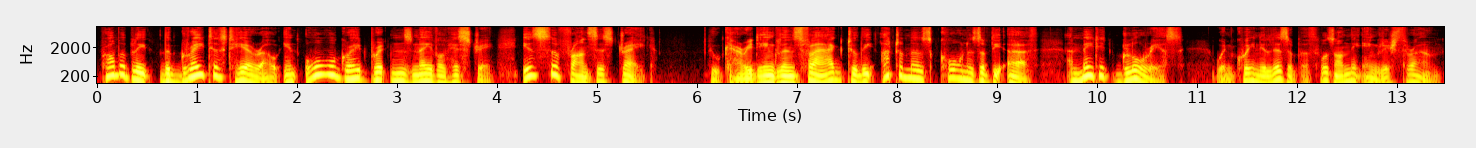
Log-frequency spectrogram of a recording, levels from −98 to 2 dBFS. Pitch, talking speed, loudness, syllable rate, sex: 125 Hz, 165 wpm, -21 LUFS, 4.9 syllables/s, male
